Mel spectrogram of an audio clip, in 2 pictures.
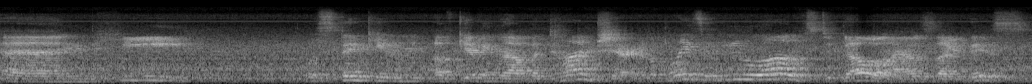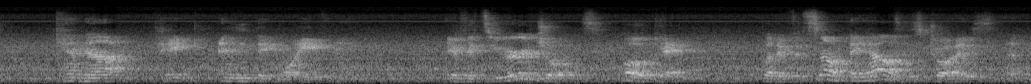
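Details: Male musician with ataxia, a progressive neurological disorder with cerebellar cell death affecting balance and speech, giving a live talk; ataxic dysarthria.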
